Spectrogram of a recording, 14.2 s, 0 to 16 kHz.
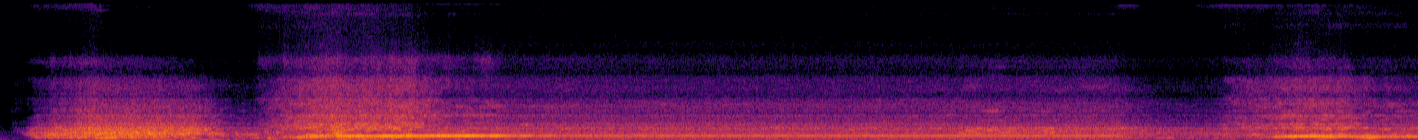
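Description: A 6 kW generator running after starting, with a steady, loud mechanical drone holding one pitch for several seconds, then easing off, framed by rougher bursts at the start and end.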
